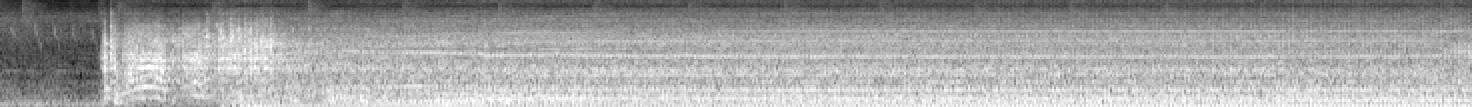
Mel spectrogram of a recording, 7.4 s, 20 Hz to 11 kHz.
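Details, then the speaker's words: 2001 Audi TT 225, 6-speed, first startup after purchase: quick start into a smooth, even idle with a loud steady high jet-like whine from the secondary air pump. "Sounds pretty good, besides the secondary air there going on there. Sounds like a jet airplane."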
